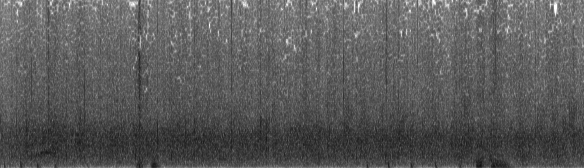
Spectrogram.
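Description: An audience applauds steadily, a dense, even wash of clapping that holds at full loudness for several seconds, with a few sharper individual claps and faint voices mixed in.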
